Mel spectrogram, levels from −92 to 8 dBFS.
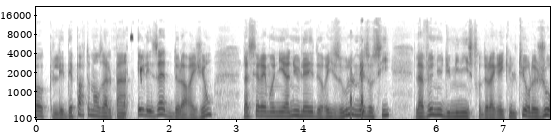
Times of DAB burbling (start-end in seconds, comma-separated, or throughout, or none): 1.32-1.58, 4.71-4.90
